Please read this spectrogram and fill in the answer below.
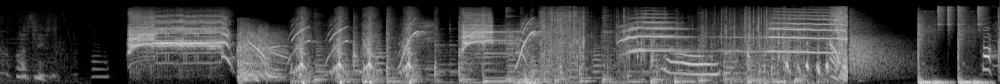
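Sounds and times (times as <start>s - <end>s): high-pitched cartoon scream: 1.3s - 2.4s, 6.2s - 8.5s.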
